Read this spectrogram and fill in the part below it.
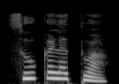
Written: ಸೂಕಳತ್ವ

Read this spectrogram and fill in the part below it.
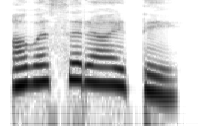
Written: ಅವಸರಾಯ್ತಿ

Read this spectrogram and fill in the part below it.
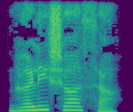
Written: ಘಳಿಶಾಸ

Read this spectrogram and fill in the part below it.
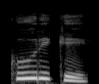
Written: ಗುರಿಕೆ

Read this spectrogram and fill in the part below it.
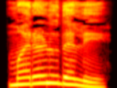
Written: ಮರಳುದಲೆ

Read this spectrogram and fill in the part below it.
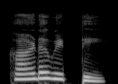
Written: ಕಡೆವೀಡು

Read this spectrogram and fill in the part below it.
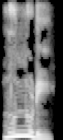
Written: ಮುನ್ನಡೆ

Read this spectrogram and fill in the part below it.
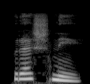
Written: ಪ್ರಶ್ನೆ

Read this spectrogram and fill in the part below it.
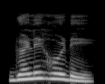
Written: ಗಾಳಿಹಿಡಿ

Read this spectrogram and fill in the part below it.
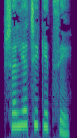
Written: ಶಲ್ಯಚಿಕಿತ್ಸೆ

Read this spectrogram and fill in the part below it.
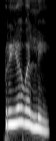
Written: ಪ್ರಿಯವಲ್ಲಿ

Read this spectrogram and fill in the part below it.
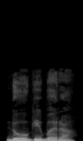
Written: ಟೀಕೆಬರೆ

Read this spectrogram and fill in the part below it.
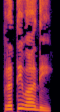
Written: ಪರದೇವತೆ

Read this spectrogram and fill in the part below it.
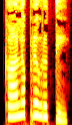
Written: ಕಾಲಪ್ರವೃತ್ತಿ

